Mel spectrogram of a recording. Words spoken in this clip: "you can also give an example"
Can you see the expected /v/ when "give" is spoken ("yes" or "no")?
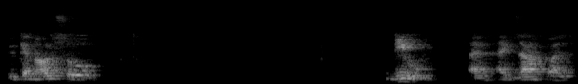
no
